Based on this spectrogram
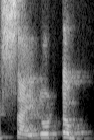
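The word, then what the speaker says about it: Psilotum: The example from this is नोन एज दी सायलोटम. उच्चार आपण स पासून करतोय, सायलोटम प्रोनाउन्सिएशन, पण स्पेलिंग जे आहे ती पी पासून आहे. पी सायलेंट असल्यामुळे पीचा उच्चार होत नाही.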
